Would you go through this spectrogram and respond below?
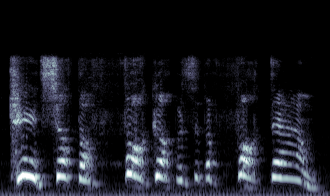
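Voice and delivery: high, slow, shifted mock shout; slow, high, hammed-up yell at a classmate; retold angry yell. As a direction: bark it at the kid, drawn out. Retold confrontation, face to face.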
